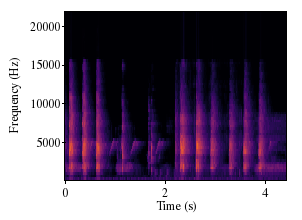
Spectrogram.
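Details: Helmeted guineafowl on a free-range farm, healthy birds: harsh, broadband, chattering notes in rapid series, about three to four per second, in two bursts separated by a brief pause with a few thin, rising squeaks.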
